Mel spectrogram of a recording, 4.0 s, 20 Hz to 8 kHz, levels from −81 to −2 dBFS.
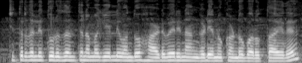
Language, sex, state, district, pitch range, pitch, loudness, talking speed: Kannada, male, Karnataka, Bidar, 150-175 Hz, 165 Hz, -13 LUFS, 165 wpm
